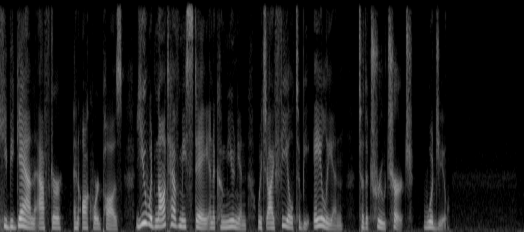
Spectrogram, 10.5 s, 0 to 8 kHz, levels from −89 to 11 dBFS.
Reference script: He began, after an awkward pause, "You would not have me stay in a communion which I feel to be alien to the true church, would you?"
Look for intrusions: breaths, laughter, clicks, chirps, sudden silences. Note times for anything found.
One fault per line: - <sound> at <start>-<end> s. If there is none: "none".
none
